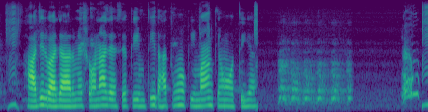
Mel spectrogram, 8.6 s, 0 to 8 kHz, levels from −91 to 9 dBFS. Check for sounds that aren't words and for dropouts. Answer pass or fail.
fail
